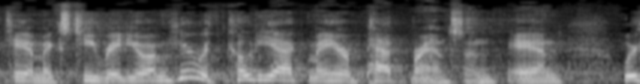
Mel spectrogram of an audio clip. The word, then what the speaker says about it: Kodiaq: In the Alutiiq language, the Q's are more come from like your throat than a normal K does. How would we pronounce it then? Kodiaq.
